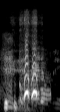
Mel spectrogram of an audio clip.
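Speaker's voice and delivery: loud high burst of laughter; laughing out loud. Real, not acted. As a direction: crack up. Laughing at the god claim.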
